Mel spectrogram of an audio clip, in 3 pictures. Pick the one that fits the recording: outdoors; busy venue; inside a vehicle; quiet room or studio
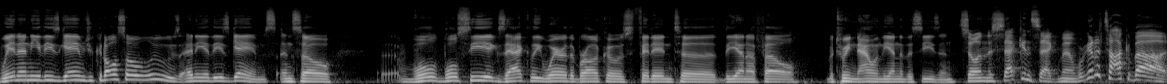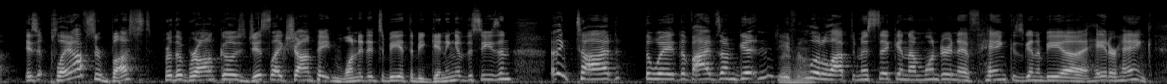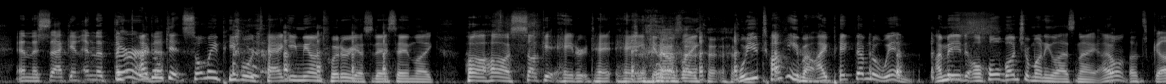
busy venue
